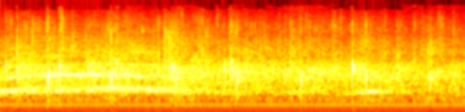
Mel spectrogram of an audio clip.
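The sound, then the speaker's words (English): Audience applause for a woman introduced at a church gathering, a steady wash of clapping with a low hum underneath. “Give her a hand.”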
